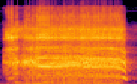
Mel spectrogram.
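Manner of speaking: very low, harsh roar of frustration; raging growl. Real, not acted. Player raging after dying, low growling yell. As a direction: let out a low, raging groan. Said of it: "I'm raging".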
